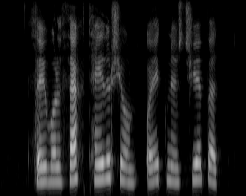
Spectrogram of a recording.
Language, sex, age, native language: Icelandic, female, 13, Icelandic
